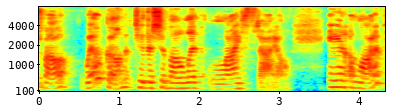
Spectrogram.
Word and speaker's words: Shibboleth: give you an idea his word is actually pronounced Shibboleth Shibboleth it is a Hebrew word from the book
